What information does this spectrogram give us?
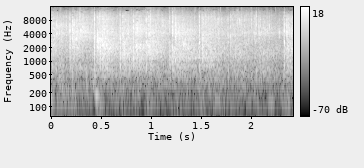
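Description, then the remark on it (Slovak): An audience applauds steadily, a dense wash of many hands clapping at once that fills the whole stretch at a fairly even loudness, with no voices over it. “Ďakujem za potlesk.”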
